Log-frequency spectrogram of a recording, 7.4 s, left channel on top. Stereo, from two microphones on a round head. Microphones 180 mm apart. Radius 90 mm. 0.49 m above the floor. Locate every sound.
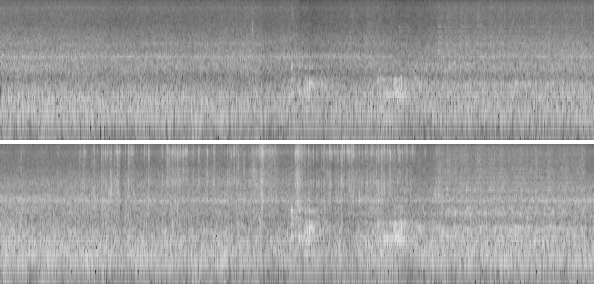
3.6 s a toilet flushing: 35° right (ahead or behind), 1.6 m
